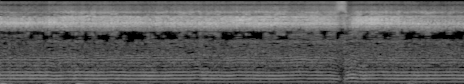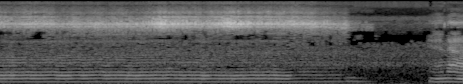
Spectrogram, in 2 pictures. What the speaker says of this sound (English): Inhale and buzz the air out.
